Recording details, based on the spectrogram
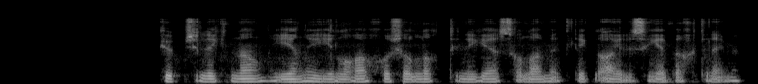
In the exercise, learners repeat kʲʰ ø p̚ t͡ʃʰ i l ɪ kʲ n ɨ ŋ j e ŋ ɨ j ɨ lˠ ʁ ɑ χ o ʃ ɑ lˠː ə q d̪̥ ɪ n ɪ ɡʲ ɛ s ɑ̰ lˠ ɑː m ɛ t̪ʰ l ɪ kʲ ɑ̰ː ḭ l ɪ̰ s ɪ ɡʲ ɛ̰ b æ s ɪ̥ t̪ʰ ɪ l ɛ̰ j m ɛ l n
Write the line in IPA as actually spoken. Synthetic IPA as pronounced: kʲʰ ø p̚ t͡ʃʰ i l ɪ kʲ n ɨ ŋ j e ŋ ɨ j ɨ lˠ ʁ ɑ χ o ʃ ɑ lˠː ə q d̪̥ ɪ n ɪ ɡʲ ɛ s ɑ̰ lˠ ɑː m ɛ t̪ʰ l ɪ kʲ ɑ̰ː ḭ l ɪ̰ s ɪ ɡʲ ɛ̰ b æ χ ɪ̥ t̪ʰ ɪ l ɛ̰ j m ɛ n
